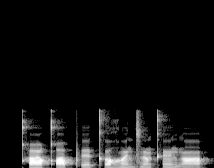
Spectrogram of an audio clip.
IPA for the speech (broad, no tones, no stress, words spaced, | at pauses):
qʰeqʼa pʼekʼə ʁẽd͡zœ̃kʼẽɡã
